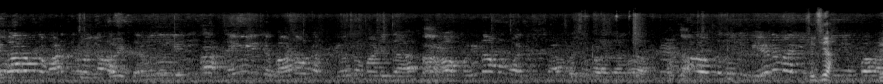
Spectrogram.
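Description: A man sings in a high, drawn-out voice through a loudspeaker.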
